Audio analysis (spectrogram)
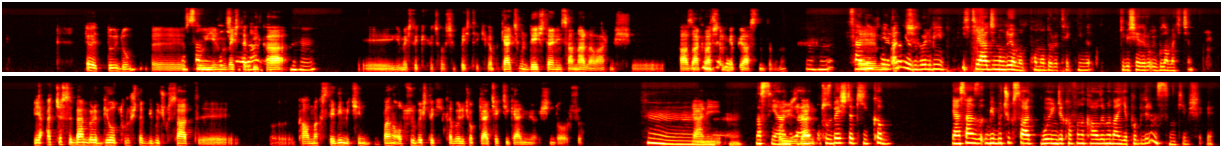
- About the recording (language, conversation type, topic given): Turkish, podcast, Ders çalışırken senin için en işe yarayan yöntemler hangileri?
- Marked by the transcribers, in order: other background noise; static; distorted speech; drawn out: "Hıı"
